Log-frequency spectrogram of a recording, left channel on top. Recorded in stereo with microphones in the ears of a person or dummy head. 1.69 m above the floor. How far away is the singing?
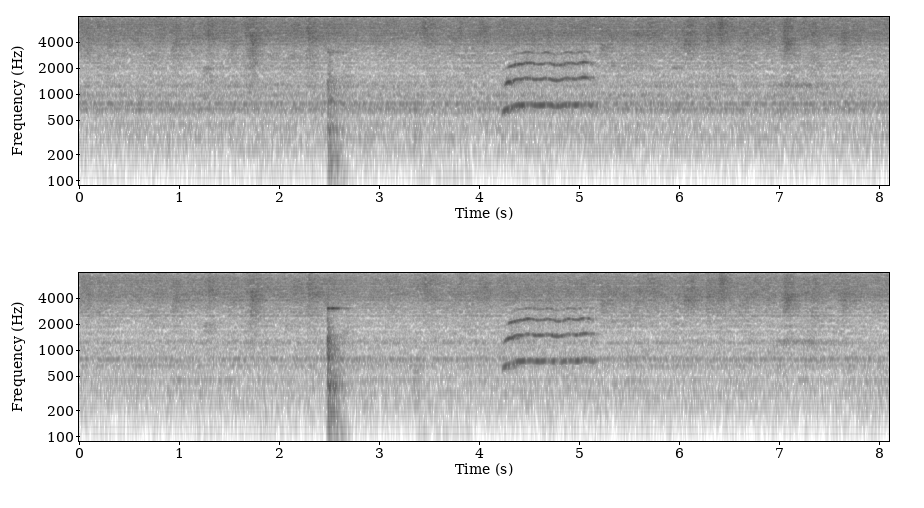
About 1.2 m.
